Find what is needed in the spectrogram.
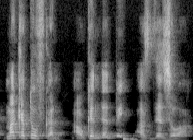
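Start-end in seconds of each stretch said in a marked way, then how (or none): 1.0-1.6 incredulous. Acted. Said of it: "rhetorical disbelief".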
